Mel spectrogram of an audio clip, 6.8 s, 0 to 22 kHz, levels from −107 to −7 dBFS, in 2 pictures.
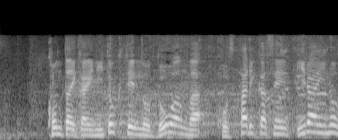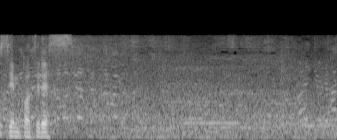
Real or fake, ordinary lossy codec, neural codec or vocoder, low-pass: real; none; none; none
